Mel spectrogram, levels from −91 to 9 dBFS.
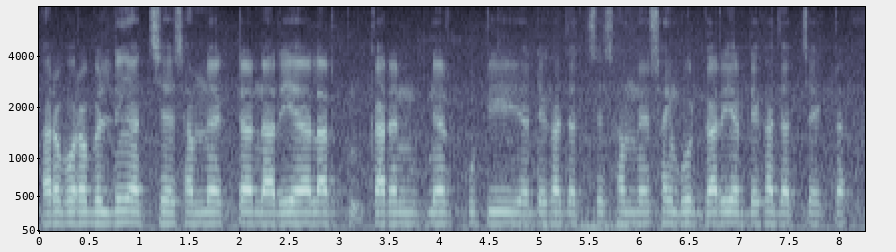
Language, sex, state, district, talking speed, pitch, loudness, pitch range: Bengali, male, Tripura, West Tripura, 140 wpm, 145 Hz, -16 LUFS, 140-145 Hz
